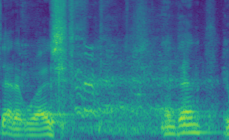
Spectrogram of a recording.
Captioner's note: laughter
